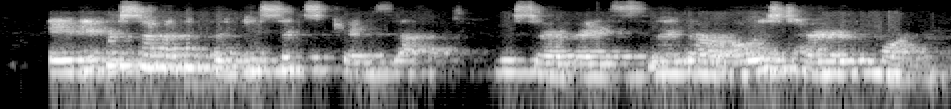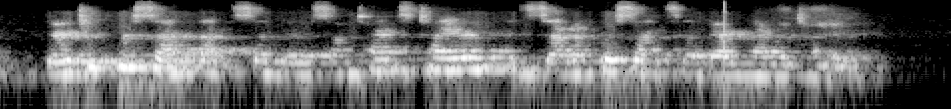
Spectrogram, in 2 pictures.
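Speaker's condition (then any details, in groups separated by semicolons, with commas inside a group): No condition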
